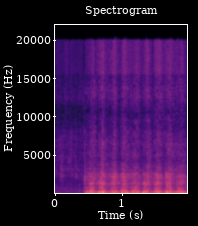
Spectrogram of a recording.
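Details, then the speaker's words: Kenmore 80 Series washer after broken motor coupler, motor swapped from matching machine, small load on agitate: motor settles into even rhythmic churning swish, no knocking or grinding; works perfectly. "And as stated, it was going to work perfectly, and indeed it is. So this is going to agitate."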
